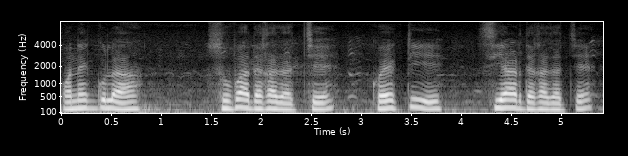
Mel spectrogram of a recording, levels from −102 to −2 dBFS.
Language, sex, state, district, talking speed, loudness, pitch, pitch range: Bengali, male, Assam, Hailakandi, 90 wpm, -15 LUFS, 180 Hz, 170-195 Hz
